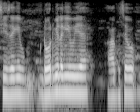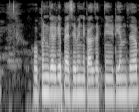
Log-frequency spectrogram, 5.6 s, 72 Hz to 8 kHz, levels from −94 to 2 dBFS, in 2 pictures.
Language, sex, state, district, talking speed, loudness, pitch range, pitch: Bundeli, male, Uttar Pradesh, Budaun, 215 wpm, -17 LUFS, 150-160 Hz, 150 Hz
